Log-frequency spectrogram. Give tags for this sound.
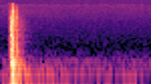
Pan Hit Kitchen Percussion FX Wood Domestic Knife Metal Fork Loop Hits Metallic Saucepan Spoon

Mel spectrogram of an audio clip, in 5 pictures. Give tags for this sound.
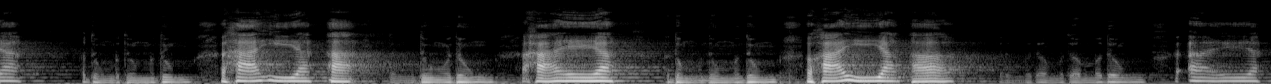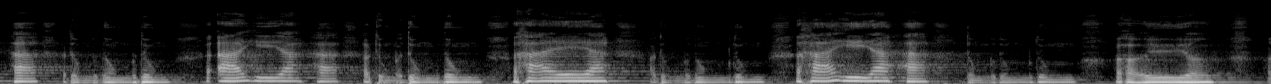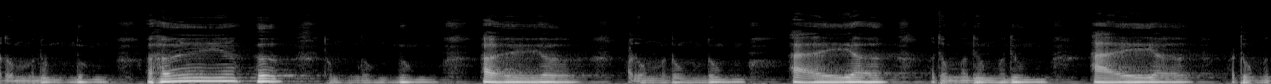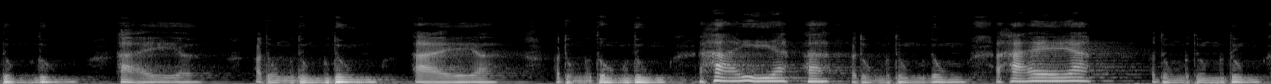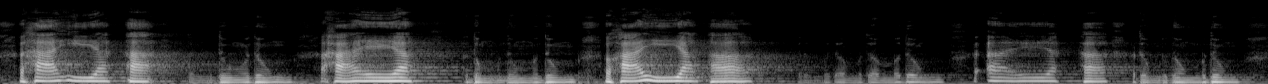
vocal microphone vst

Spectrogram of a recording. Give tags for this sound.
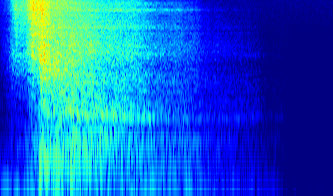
balloon inflate

